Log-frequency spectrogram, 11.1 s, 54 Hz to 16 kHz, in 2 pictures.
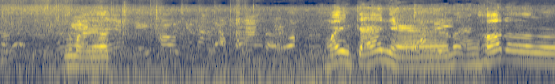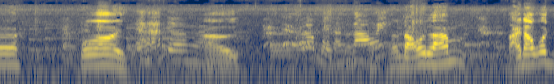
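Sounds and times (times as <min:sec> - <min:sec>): steady low rumble: 0:00.0 - 0:10.1
voices talking: 0:00.0 - 0:11.0.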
